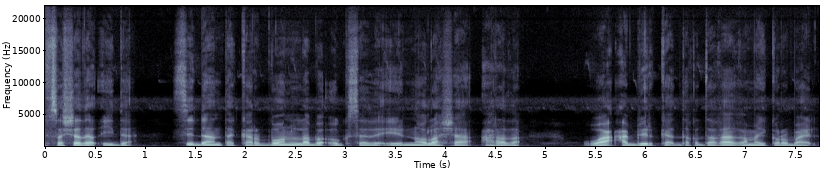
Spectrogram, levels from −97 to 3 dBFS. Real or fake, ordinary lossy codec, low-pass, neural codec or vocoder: real; none; none; none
